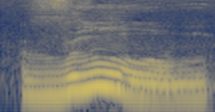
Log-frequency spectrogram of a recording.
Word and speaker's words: room: 바로 O가 연달아 두 번 나올 때는 발음을 우라고 해주는 거예요. 예를 들자면 O가 연달아 두 번 나오는 게 뭐가 있을까요? 내 방. 우리 방이라는 말을 할 때 room 이라고 발음을 하잖아요.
